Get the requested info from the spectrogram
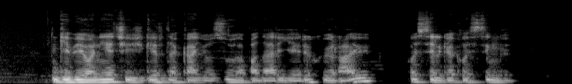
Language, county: Lithuanian, Telšiai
